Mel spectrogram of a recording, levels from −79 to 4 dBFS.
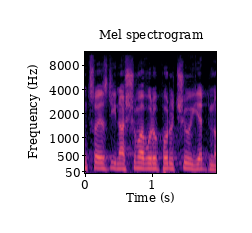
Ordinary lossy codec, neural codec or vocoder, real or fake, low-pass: MP3, 64 kbps; vocoder, 44.1 kHz, 128 mel bands, Pupu-Vocoder; fake; 10.8 kHz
